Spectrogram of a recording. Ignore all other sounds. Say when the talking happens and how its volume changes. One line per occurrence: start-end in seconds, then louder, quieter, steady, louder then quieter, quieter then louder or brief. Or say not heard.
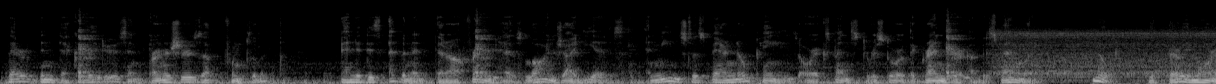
0.0-12.1 steady.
